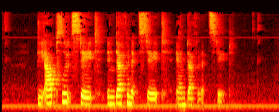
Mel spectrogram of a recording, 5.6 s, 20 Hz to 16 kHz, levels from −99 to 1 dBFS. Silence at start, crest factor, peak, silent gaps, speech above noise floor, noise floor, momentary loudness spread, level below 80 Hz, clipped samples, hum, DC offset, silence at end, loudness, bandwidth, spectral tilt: 0.1 s; 20 dB; -4 dBFS; none; 24 dB; -46 dBFS; 14 LU; -62 dBFS; under 0.1%; none; under 0.1%; 0.35 s; -21 LUFS; 11.5 kHz; -3 dB/octave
